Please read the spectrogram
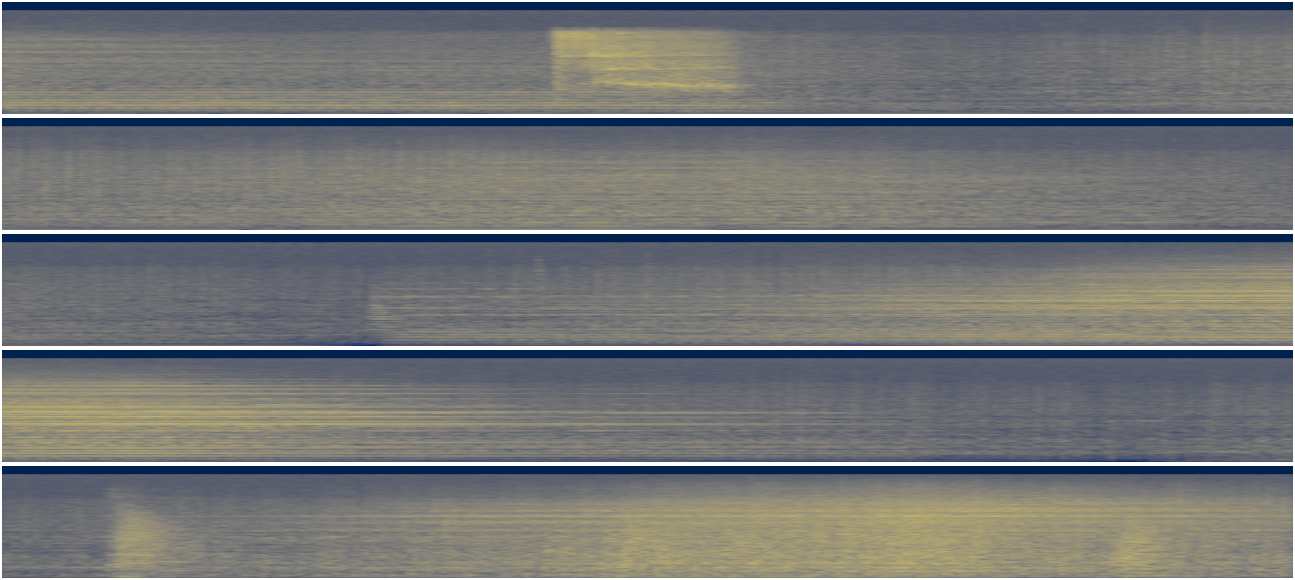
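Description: Film soundtrack from a projected movie excerpt: sustained orchestral music that swells and fades. A short, high, falling sweep sounds about three seconds in, and a louder noisy rush comes in near the end.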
